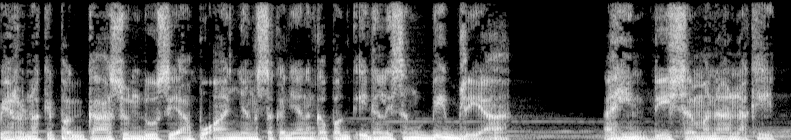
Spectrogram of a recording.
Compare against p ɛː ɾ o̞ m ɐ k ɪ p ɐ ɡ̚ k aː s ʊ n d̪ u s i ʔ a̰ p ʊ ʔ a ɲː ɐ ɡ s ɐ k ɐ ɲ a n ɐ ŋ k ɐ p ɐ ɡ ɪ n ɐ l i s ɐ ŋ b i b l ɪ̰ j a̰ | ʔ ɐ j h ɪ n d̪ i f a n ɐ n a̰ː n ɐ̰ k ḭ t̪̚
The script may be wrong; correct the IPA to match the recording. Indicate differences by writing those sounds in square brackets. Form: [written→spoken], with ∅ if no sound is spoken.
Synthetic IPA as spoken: p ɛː ɾ o̞ [m→n] ɐ k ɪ p ɐ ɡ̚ k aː s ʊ n d̪ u s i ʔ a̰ p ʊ ʔ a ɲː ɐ [ɡ→ŋ] s ɐ k ɐ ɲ a n ɐ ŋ k ɐ p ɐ ɡ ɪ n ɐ l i s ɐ ŋ b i b l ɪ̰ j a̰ | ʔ ɐ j h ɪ n d̪ i [f→ʃ] a [n→m] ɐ n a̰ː n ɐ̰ k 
